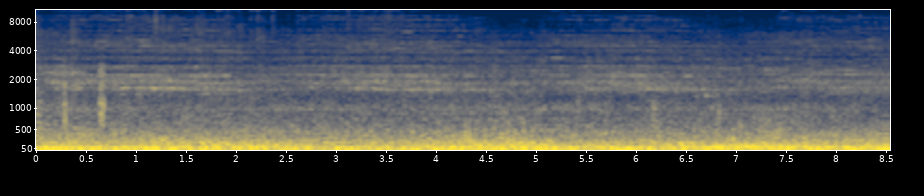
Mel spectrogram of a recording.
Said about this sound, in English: Looks like an empty grain train.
